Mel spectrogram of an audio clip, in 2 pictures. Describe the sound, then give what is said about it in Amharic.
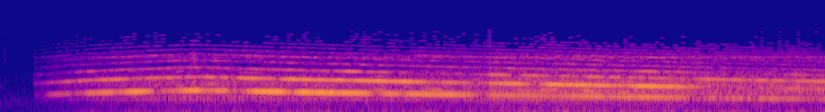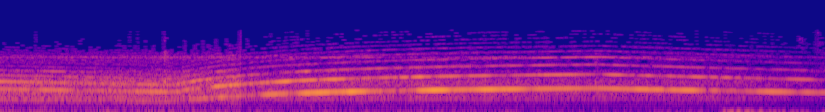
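Ambulance siren wailing as the vehicle rushes wounded people near the Cameroon–Central African Republic border. A loud continuous tone sweeps slowly downward for several seconds, then climbs quickly and levels off. “ይህ አምቡላንስ ሁለቱን ሀገሮች በሚያዋስነው ድንበር ላይ በካሜሩን ወታደሮችና በታጠቁ የማዕከላዊ አፍሪካ ሪፑብሊክ ቡድኖች መካከል የቆሰሉትን ሰዎች ይዞ እየተጣደፈ ነው።”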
